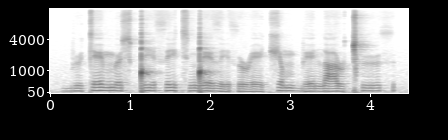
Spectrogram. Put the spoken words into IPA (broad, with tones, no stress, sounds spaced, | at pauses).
b ʉ˩ t e˥ m ø˦ s ǃ i˦ θ i˥ t͡s ŋ͡ǃ e˦ ð i˩ θ ɹ e˩ t͡ʃ ə˥ m b e˦ n a˥ ɹ ǀʰ ʉ˥ θ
